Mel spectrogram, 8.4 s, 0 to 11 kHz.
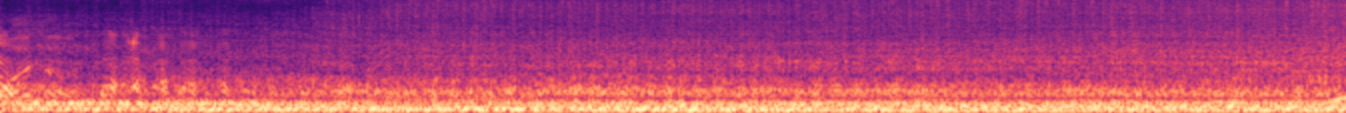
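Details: Freshly rebuilt 406 small-block V8 with open plenum, during 15-minute break-in at about 5 minutes: loud steady raised idle, firing evenly without ticking or knocking; healthy, snappy, may need a bigger carburetor.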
